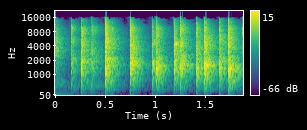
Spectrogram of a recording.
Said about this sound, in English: I gotta get a better applause.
